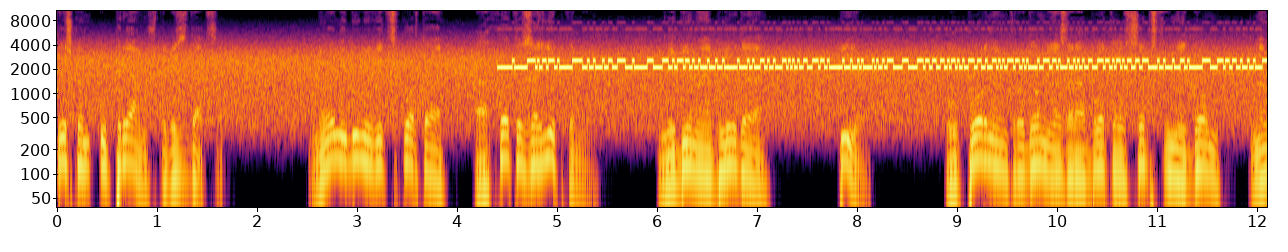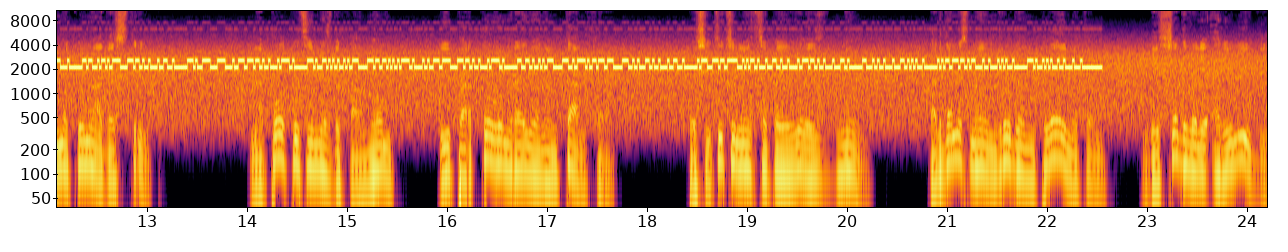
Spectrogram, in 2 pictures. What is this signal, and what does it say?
RTTY (50 baud, 450 Hz shift), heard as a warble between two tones, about 2350 Hz centre, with radio static. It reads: T29MN 1KU42 QXFMM IDAPR XAGJW DIM7O P9LDO 2HOOA 3HRJM REKAO 3IJMN MNU2Z TSQPK 7C76S B6HY1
